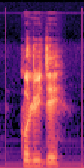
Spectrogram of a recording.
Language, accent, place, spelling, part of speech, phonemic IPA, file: French, France, Lyon, colluder, verb, /kɔ.ly.de/, LL-Q150 (fra)-colluder.wav
- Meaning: to collude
